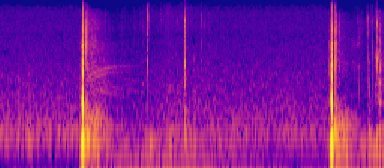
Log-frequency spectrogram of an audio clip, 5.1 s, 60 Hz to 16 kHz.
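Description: Two slug shots from a Bora Barak 12-gauge shotgun at a steel target 150 m away, heard from the target end: each a single sharp crack with a short tail, about three seconds apart, followed by a few lighter clicks.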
